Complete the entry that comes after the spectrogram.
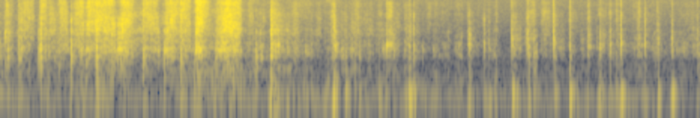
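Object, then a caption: Small cardboard box. Fingers scratch and tap the sides of a small blue and white cardboard packaging box with its flap open, hollow and apparently empty. For the first two seconds, bright, papery scratching mixes with quick taps. After that come sharp, dry taps with a hollow, low thump that die away almost instantly.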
